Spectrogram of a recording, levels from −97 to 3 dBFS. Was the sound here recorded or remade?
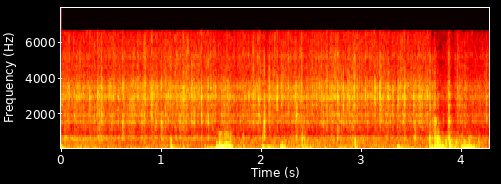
recorded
